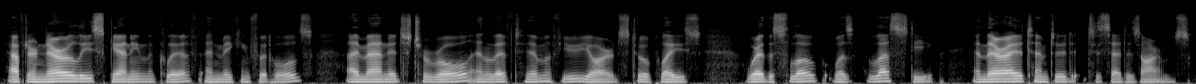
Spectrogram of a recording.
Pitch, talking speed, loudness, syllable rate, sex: 125 Hz, 175 wpm, -20 LUFS, 4.6 syllables/s, male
